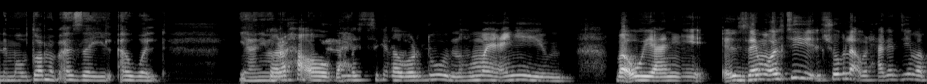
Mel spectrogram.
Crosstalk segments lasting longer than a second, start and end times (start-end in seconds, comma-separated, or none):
none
